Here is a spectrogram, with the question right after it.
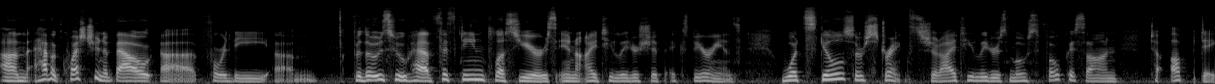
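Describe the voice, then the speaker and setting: A woman's unremarkable speaking voice, fairly low in pitch with lively intonation, at a fairly slow pace on a very clean recording against a silent background. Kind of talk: live interview.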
